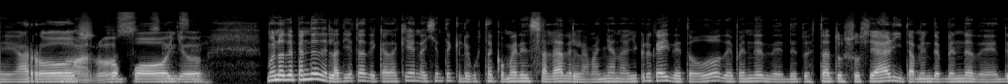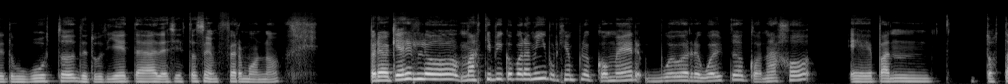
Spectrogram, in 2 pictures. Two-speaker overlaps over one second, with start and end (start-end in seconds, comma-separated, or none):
0.5-2.1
